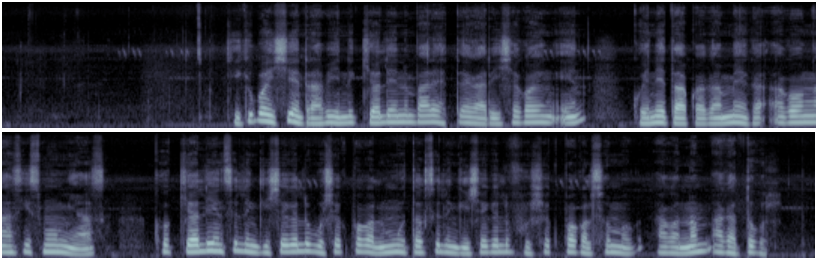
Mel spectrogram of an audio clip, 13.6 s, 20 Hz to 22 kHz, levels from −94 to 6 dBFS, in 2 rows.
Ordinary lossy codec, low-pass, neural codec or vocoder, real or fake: none; none; none; real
